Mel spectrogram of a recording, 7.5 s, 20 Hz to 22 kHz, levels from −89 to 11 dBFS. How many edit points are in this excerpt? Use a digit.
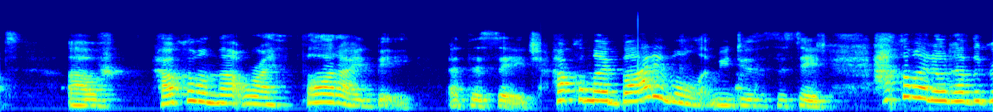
1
